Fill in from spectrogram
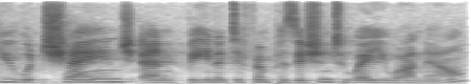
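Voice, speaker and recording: At a moderate pace, a woman speaks in a normal speaking voice with a fairly high pitch and ordinary pitch variation, over light background noise. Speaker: family member of the guest. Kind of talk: casual remarks at live event. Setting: stage with audience. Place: hall. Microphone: handheld.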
